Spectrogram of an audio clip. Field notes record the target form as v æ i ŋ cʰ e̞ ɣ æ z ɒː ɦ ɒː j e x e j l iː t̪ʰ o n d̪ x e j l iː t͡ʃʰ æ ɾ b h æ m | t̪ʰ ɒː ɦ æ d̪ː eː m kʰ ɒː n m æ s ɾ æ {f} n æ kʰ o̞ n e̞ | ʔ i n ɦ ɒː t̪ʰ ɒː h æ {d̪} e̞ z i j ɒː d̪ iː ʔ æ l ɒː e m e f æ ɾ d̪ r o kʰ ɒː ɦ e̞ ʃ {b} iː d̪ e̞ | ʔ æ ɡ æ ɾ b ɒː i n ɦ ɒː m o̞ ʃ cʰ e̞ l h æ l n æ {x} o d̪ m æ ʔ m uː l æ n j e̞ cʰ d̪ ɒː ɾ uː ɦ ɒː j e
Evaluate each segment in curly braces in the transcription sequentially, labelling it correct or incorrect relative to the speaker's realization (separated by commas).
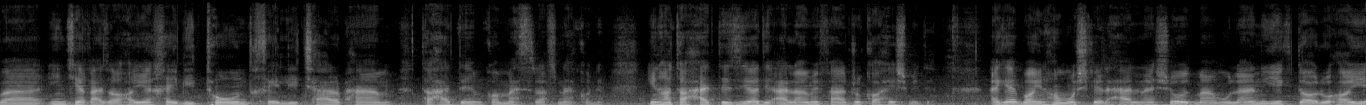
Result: correct, incorrect, incorrect, incorrect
